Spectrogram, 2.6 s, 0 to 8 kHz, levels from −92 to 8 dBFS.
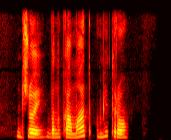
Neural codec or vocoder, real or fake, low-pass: none; real; 7.2 kHz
